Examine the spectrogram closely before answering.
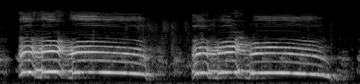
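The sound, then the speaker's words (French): A rooster in a farmyard crows twice in a row, two loud, drawn-out calls, each lasting over a second with a short pause between them and no talking. “Dans la cour d'une ferme, le coq un jour appela les poules.”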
